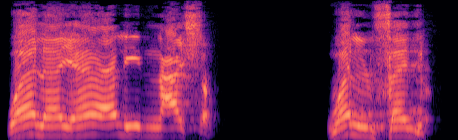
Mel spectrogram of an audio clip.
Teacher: kalau wakafnya wakaf sakan ini rnya ditebalkan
